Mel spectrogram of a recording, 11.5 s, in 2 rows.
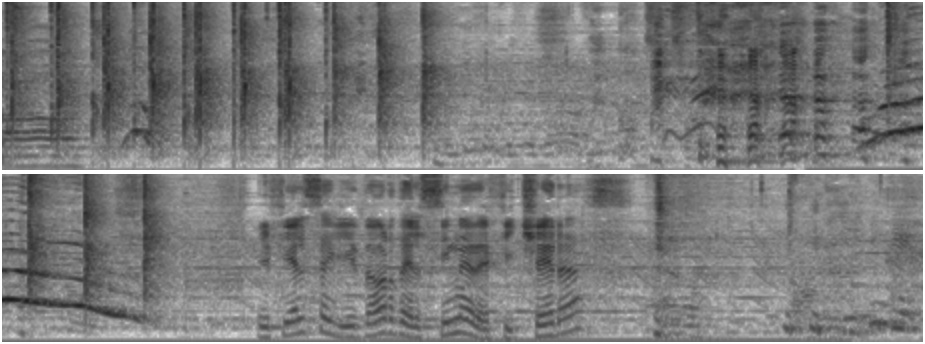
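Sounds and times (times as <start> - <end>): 
hands clapping: 0.0 - 3.1, 5.4 - 6.9
constant low hum: 0.0 - 11.5
scattered voices: 2.6 - 5.9, 6.5 - 11.5
laughter: 3.6 - 6.7, 9.8 - 11.5
speech: 4.4 - 5.8, 7.4 - 10.0, 10.7 - 11.2.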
